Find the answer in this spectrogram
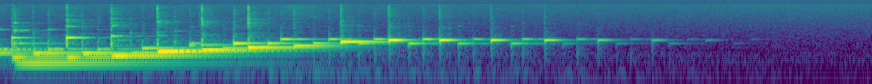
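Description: Marimba played with four yarn mallets: a run of single notes stepping upward in pitch and growing steadily quieter, dying away to silence about three seconds in.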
